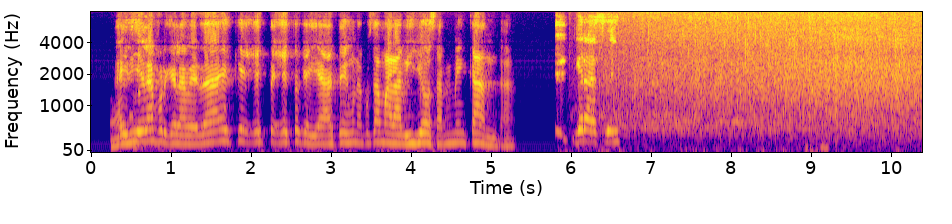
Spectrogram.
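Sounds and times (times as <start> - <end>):
speech: 0.2 - 7.0
applause sound effect: 6.1 - 10.3.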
